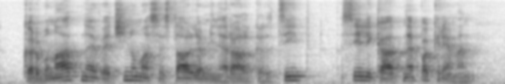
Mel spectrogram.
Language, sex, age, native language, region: Slovenian, male, 18-29, Slovenian, Pomurje region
